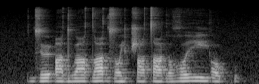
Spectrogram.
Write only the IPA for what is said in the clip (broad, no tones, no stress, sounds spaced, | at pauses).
d͡z ø ʔ ɑ d uː dˤ u d͡z ɔ j t͡ʃ ɑ tˤ ø ɡ ɐ ʁʷ iː j ɔ kʷ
